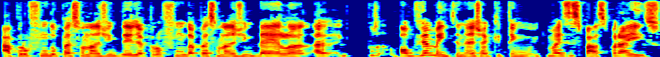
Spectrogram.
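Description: Speaking with a strong Cariri accent, a woman keeps a medium pitch and fairly even intonation at a fairly quick pace. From Cariri, Ceará, Brazil. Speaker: podcast guest, film fan. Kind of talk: casual chat.

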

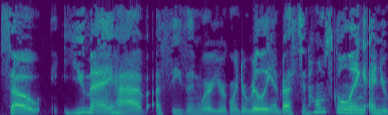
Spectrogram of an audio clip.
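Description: Speaking at a moderate pace, a woman has a fairly low-pitched, unremarkable speaking voice with ordinary pitch variation. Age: 50s. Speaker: homeschooling mom and marketing specialist. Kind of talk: interview. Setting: phone call.

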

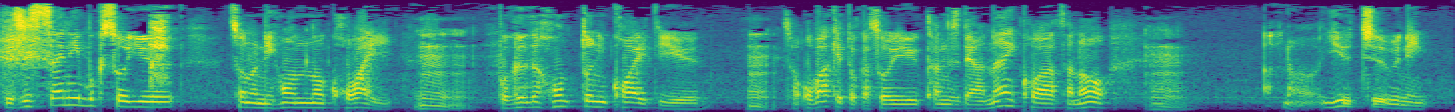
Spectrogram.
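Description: A man with an English accent and a medium-pitched voice, very wide pitch swings, a moderate pace, and noticeable background noise. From US West Coast. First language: English (speaking Japanese). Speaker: podcast guest. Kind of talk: casual chat.

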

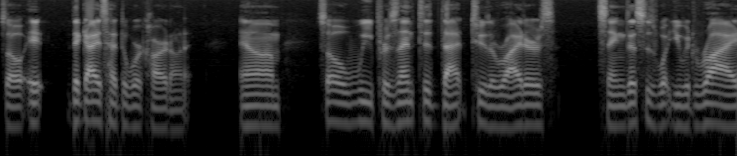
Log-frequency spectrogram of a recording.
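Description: Monotone, flat intonation from a man at a fairly low pitch and moderate pace, in a dry, close sound with no echo. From Montreal, Canada. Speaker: motocross race team manager. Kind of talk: casual interview. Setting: studio.

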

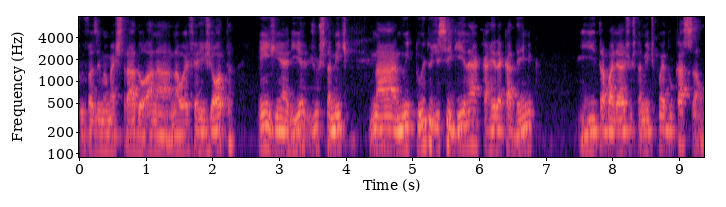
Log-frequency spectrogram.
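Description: This man's fairly low voice keeps a moderate pace and fairly even intonation. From Salvador, Bahia, Brazil. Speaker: education official. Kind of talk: interview. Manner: halting.

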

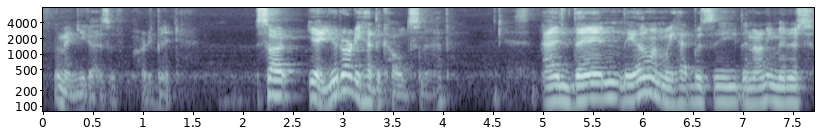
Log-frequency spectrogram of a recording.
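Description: A man with an Australian accent talks fairly quickly in a dark, mellow tone at medium pitch, his intonation lively. His loudness swings a lot, and long pauses come often. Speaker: podcast host. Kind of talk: casual chat.

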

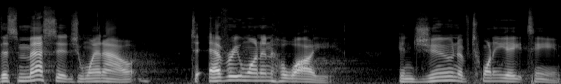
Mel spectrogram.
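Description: A man talks at a moderate pace in an ordinary speaking voice. His pitch is fairly high, with ordinary pitch variation. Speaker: campus pastor. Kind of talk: sermon. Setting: church gathering with students.

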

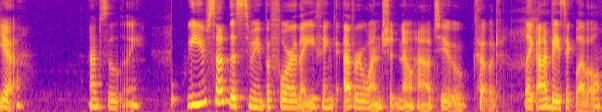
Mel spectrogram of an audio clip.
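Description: Vocal fry in a woman's medium-pitched voice, long, frequent pauses, a very clean recording with a silent background. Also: ordinary pitch variation. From United States. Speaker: podcast host. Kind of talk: casual interview chat. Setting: recording in person, shared microphone. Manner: fast talker.

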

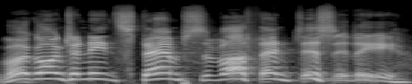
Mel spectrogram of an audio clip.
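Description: Using a put-on character voice, a man talks at an extremely high pitch and a moderate speed. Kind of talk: comic overacting. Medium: actual play. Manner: melodramatic, self-pitying.

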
